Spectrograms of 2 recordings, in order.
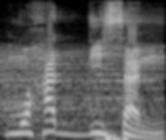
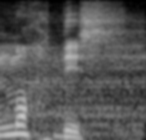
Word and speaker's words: muhaddis: albazdawi al-Hanafi itu ada muhaddisan ya. Ada seorang ahli hadis, anna muhaddisan kanat adatuhu. Ada seorang ahli hadis, muhaddis. Bacanya bukan muhdis. Kalau muhaddis itu ahli ahli hadis.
